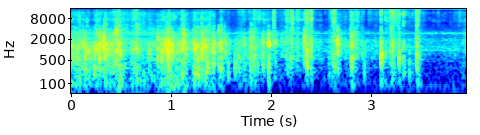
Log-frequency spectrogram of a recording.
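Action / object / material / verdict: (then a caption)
scrape / woven straw bag / straw / none. Long nails scratch across the surface of a large woven straw/jute bag with embroidery and metal rings for handles. The result is a quiet, dry, crackling rasp made of many short scratchy strokes, busier in the first half and sparser with brief bright ticks toward the end before fading to near silence.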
